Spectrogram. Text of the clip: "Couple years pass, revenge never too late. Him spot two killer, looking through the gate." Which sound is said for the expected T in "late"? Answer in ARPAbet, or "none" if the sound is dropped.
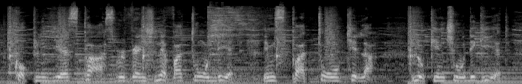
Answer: T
